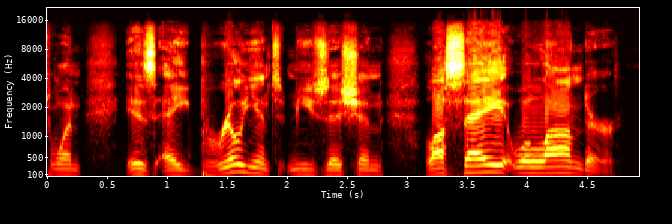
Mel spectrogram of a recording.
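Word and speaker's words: Lasse Wellander: Our first one is a brilliant musician, Lasse Wallander is how you say his name, an ABBA guitarist.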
